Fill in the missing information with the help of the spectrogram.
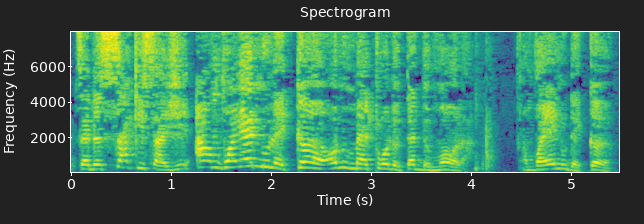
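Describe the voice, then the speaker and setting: A woman's voice: high-pitched, lively intonation, normal speed, a little hiss or hum. A woman from Cameroon hosting a live stream, chanting praise in repetitive, exclamatory bursts. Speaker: social media live streamer. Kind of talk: live stream hype and commentary.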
